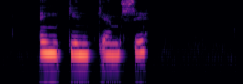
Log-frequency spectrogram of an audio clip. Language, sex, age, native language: Icelandic, male, 9, Icelandic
